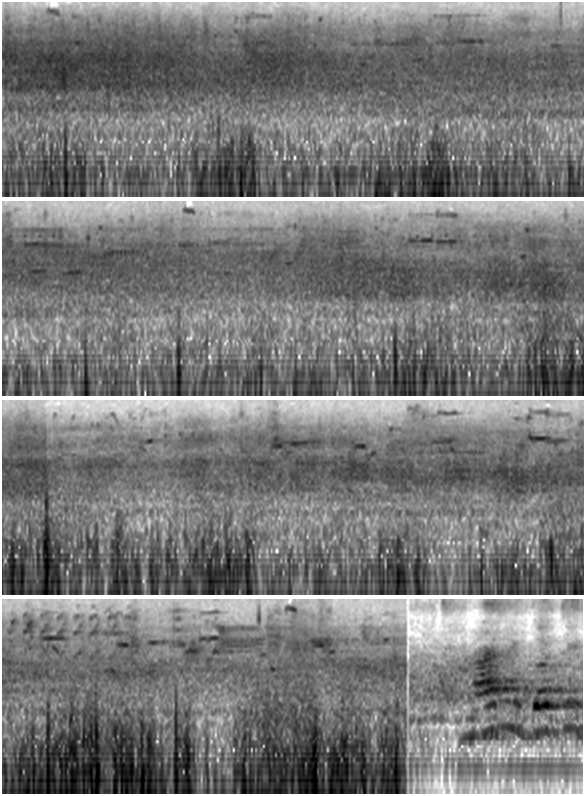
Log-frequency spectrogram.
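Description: Outdoor ambience: a low, uneven rumble that swells near the end, with faint bird chirps over it.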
